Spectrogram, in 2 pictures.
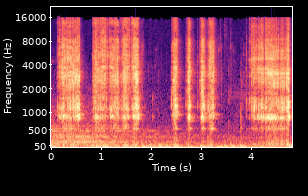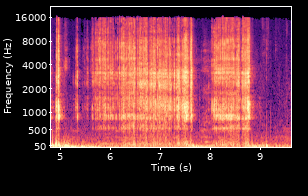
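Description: A small purple, blue and green plastic fidget cube is held in the hands close to the mic while fingernails rub and scratch its ridged parts and turn its dials. Long bursts of bright, raspy scratching alternate with short clicky ticks and brief quiet gaps.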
